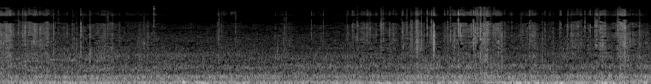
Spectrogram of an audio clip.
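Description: Clear plastic packaging bags crinkling and rustling as a pair of children's sandals is slipped into one, busiest in the second half. Under it runs a steady low rumble.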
